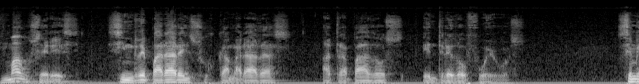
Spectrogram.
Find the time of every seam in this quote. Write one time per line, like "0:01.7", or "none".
none

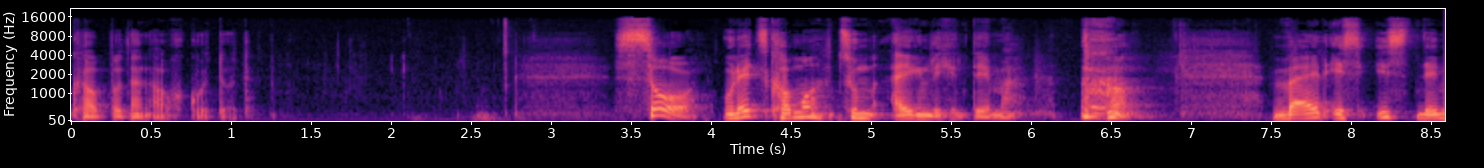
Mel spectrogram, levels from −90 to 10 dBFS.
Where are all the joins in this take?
0:04.0

